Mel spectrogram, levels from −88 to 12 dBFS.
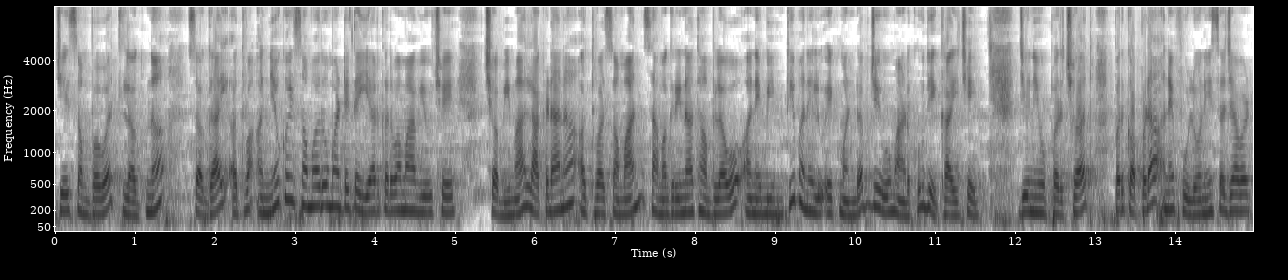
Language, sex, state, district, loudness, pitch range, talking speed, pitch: Gujarati, female, Gujarat, Valsad, -14 LUFS, 160-190 Hz, 150 wpm, 175 Hz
